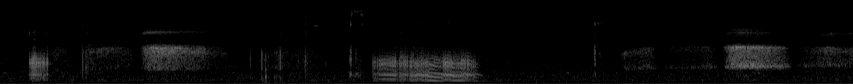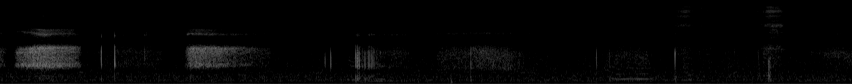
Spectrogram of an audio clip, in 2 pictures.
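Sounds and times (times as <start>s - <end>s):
baby snoring: 0.3s - 2.1s, 3.5s - 4.8s, 12.0s - 12.6s.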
